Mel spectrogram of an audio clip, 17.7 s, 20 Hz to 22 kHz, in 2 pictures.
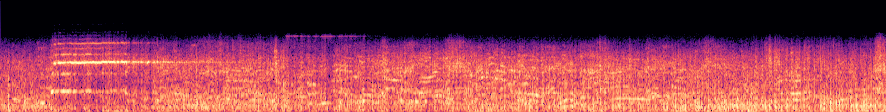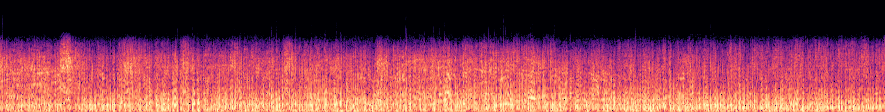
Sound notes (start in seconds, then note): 0.4 train whistling; 2.0 people murmuring; 4.2 train rumbling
